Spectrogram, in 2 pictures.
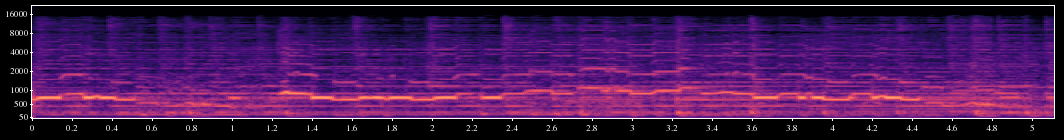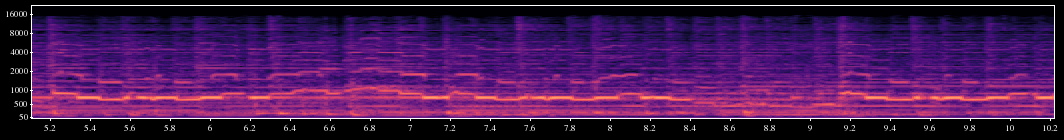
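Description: Live Celtic folk band playing an instrumental tune: a woodwind carries a quick, ornamented melody over acoustic guitar and other plucked strings.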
